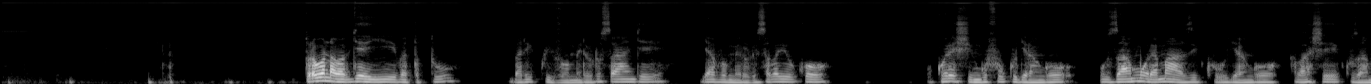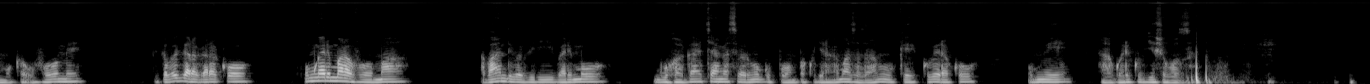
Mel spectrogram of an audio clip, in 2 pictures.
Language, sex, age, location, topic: Kinyarwanda, male, 36-49, Kigali, health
